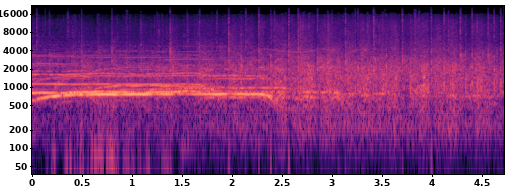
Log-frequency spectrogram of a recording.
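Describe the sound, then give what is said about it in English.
A crowd claps steadily and loudly for Steve Dick, a candidate for Guelph, with cheers and a sustained whistle-like tone over the first half before the applause continues on its own, slightly softer. “And Steve Dick is a fantastic candidate for Guelph, as you've just heard, and I can tell from the applause you give him that you agree with me.”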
